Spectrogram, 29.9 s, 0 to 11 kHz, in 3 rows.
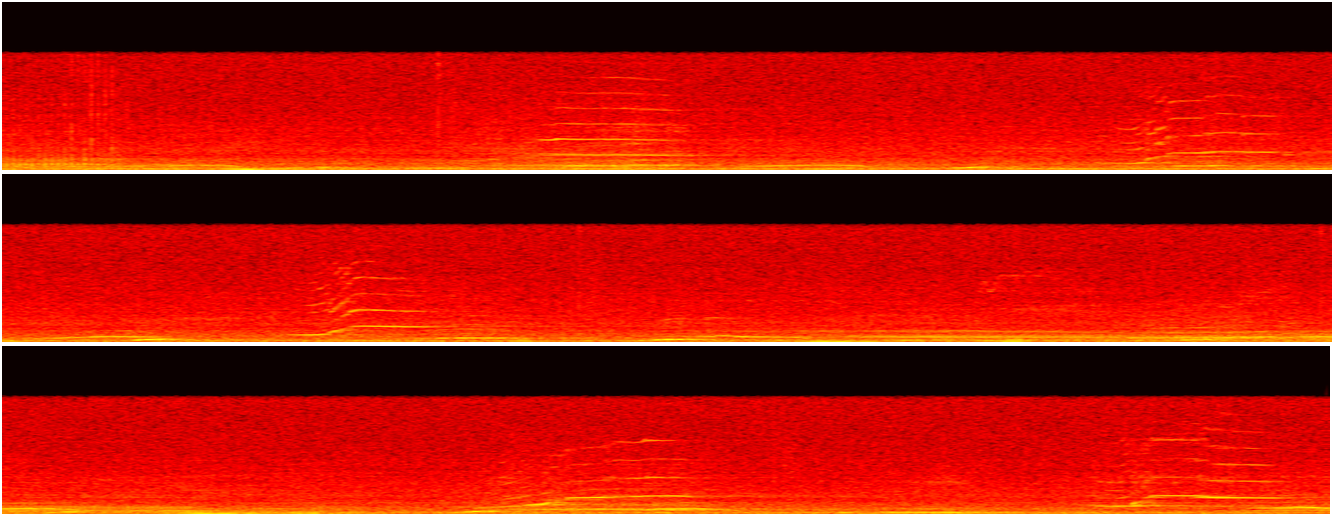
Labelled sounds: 4.0	6.1	humpback whale, 0.93 to 6.1 kHz
8.6	9.6	humpback whale, 0.80 to 5.0 kHz
12.4	13.3	humpback whale, 0.80 to 4.3 kHz
14.9	15.5	humpback whale, 1.4 to 1.7 kHz
24.2	25.2	humpback whale, 0.90 to 5.0 kHz
28.4	29.6	humpback whale, 0.96 to 5.7 kHz

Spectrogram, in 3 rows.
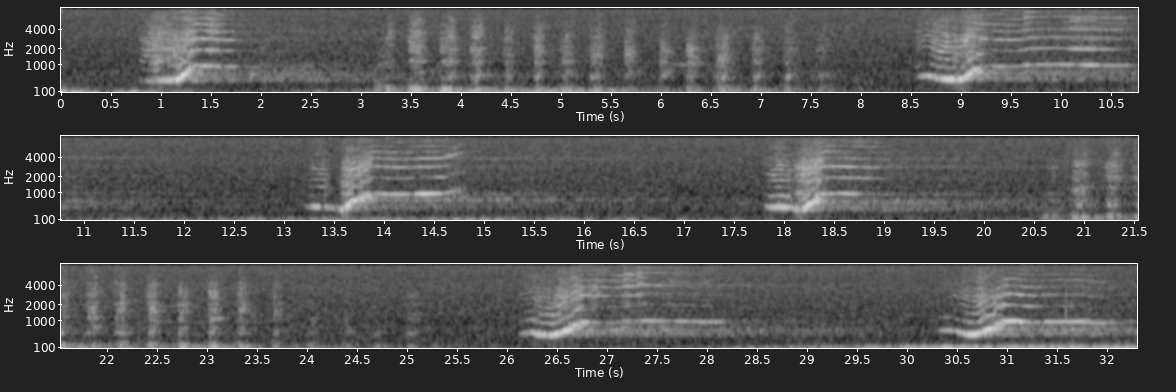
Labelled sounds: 0.9	1.8	humpback whale, 0.80 to 6.9 kHz
8.5	10.7	humpback whale, 0.80 to 7.6 kHz
13.2	14.8	humpback whale, 0.80 to 7.8 kHz
17.8	19.1	humpback whale, 0.80 to 7.9 kHz
20.8	21.4	humpback whale, 1.0 to 2.1 kHz
22.6	22.9	humpback whale, 1.9 to 2.1 kHz
26.1	28.2	humpback whale, 0.80 to 7.4 kHz
30.3	32.0	humpback whale, 0.80 to 7.6 kHz

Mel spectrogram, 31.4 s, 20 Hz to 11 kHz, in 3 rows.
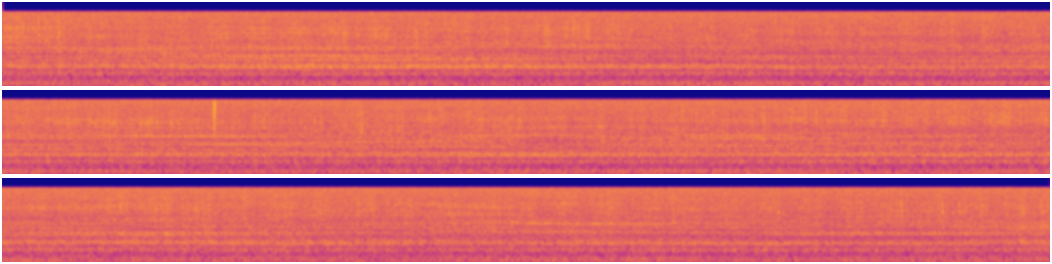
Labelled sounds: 18.6	18.9	vessel noise, 1.2 to 1.4 kHz

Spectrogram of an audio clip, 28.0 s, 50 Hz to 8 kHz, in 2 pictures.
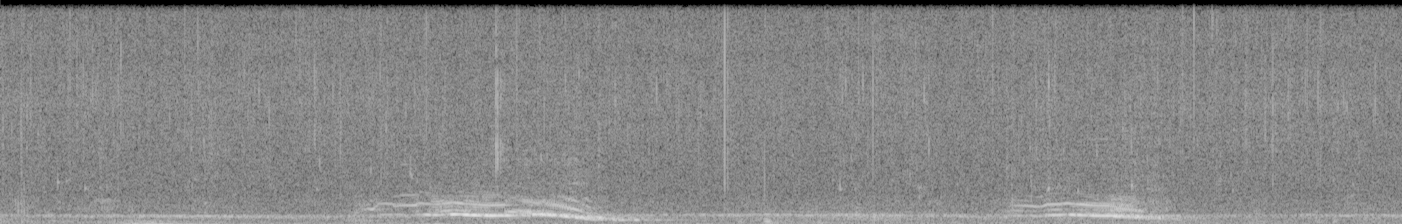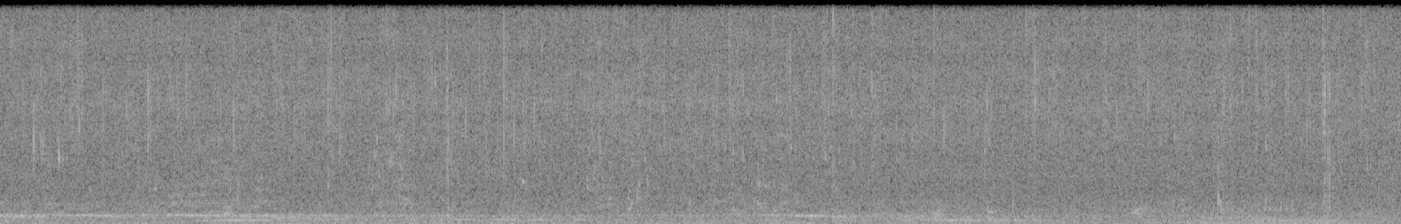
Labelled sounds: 3.8	4.7	humpback whale, 0.78 to 1.2 kHz
5.2	5.6	humpback whale, 0.78 to 0.97 kHz
10.4	11.0	humpback whale, 0.78 to 0.88 kHz

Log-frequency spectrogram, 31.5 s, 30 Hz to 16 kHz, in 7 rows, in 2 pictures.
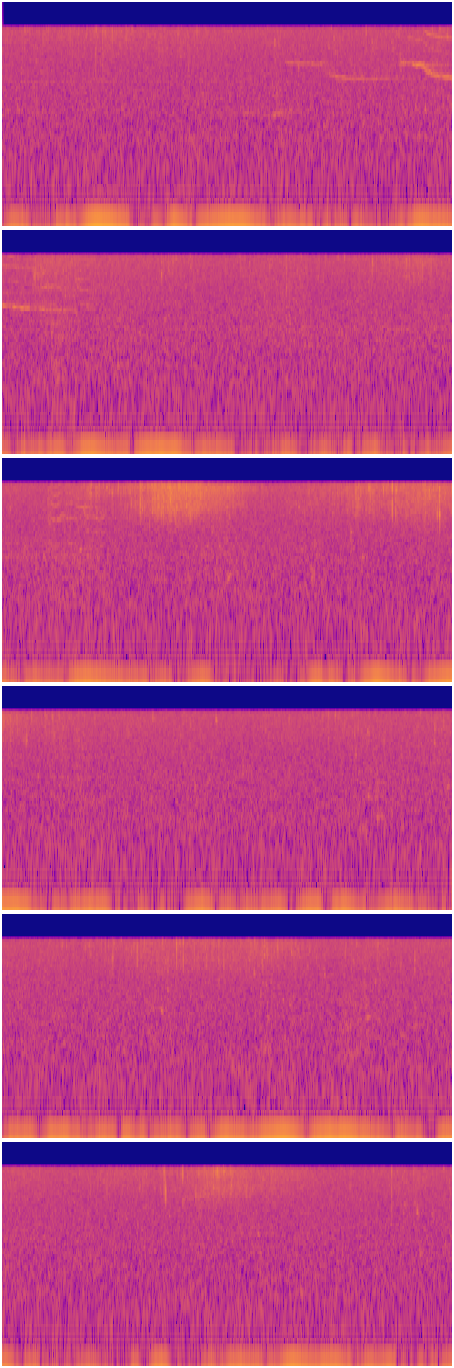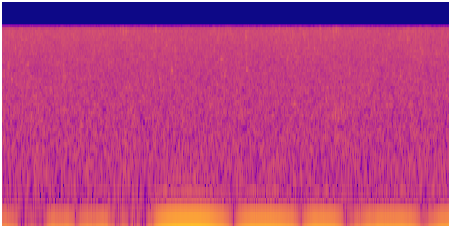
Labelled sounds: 2.8	5.3	killer whale, Bigg's (transient), Gulf of Alaska transient, 1.6 to 8.0 kHz

